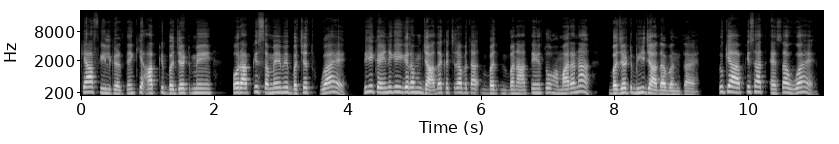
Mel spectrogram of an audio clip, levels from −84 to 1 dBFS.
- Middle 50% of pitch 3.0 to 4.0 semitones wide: Yes, average, 3.3 semitones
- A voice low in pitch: No, high, 205 Hz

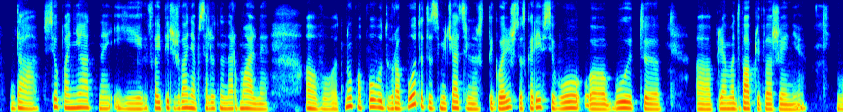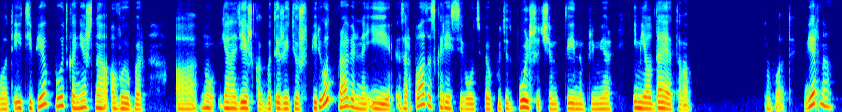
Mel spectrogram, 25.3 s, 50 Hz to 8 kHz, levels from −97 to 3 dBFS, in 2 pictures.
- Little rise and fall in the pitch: No, average, 3.3 semitones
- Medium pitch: Yes, medium, 155 Hz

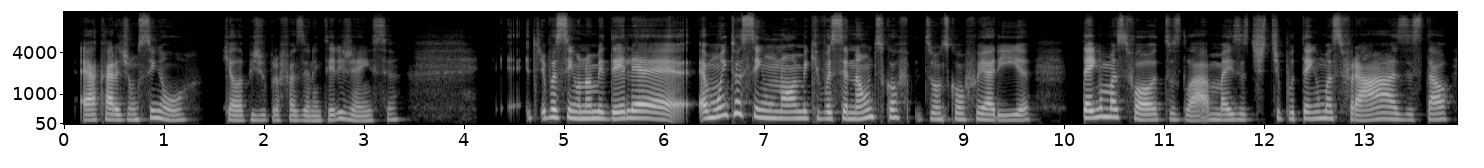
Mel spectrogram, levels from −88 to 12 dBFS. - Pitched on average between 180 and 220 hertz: Yes, high, 195 Hz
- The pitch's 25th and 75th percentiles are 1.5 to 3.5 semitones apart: No, average, 4.3 semitones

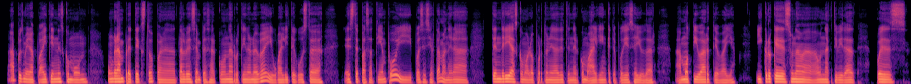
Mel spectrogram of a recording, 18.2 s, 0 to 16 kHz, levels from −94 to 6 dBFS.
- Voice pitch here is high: No, low, 105 Hz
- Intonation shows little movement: Yes, narrow, 2.1 semitones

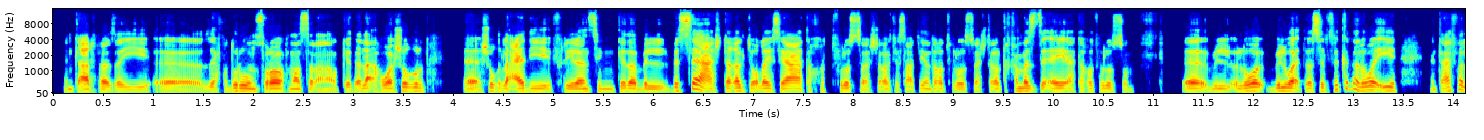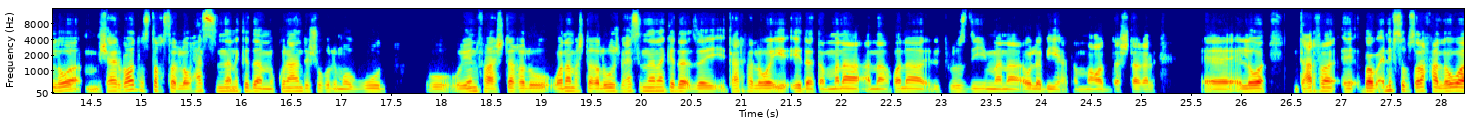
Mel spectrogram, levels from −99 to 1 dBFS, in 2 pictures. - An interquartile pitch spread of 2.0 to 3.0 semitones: No, average, 3.4 semitones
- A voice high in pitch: No, low, 120 Hz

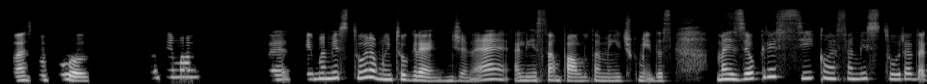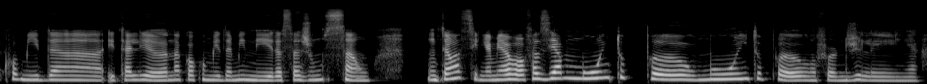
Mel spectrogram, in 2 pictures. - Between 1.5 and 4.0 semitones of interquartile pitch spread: No, average, 5.0 semitones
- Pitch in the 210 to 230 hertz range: Yes, high, 215 Hz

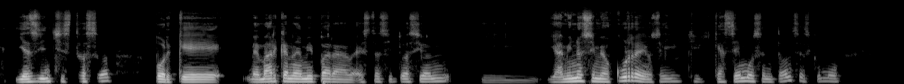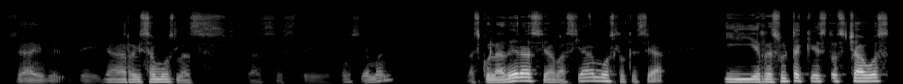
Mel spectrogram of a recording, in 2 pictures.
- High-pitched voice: No, low, 125 Hz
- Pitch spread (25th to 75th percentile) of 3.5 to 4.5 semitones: Yes, average, 4.2 semitones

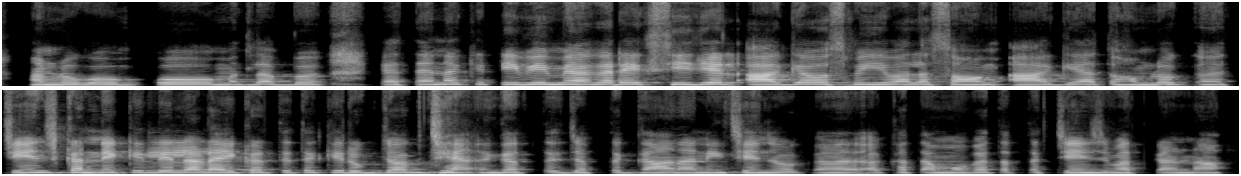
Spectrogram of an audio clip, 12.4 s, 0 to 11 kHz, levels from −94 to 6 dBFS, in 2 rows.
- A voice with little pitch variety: Yes, narrow, 1.5 semitones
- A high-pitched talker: Yes, high, 215 Hz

